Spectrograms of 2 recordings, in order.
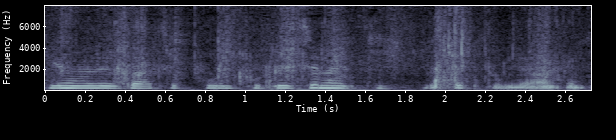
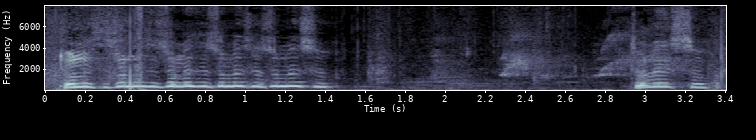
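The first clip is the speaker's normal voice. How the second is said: high, loud repeated call; 10 semitones higher, 8 dB louder, faster than usual. Real, not acted. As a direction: call him over again and again. Calling the child repeatedly.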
